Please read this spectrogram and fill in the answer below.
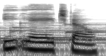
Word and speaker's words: Iago: number of syllables three ranking popularity not applicable pronunciation eah go simple meaning at the heel one who supplants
